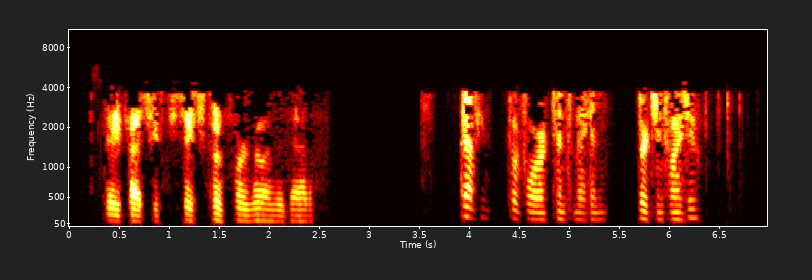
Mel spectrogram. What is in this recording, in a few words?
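Police 1 Dispatch, Scanner audio recording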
